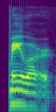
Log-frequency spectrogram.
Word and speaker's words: Maillard: Maillard. Maillard. Oh, without the D. What? Maillard.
